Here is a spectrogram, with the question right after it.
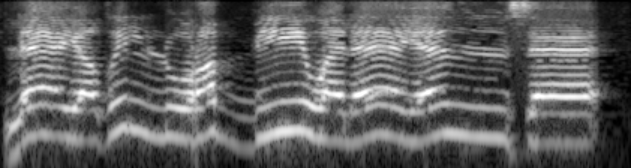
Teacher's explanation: لام لا يضل والراء في ربي متقاربة لكنهما لا يدغمان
